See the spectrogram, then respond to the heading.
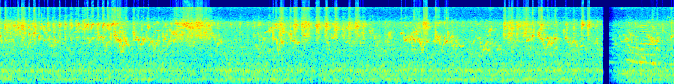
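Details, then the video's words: Very happy budgies chatter in a crowd, with squeaky whistles and warbled chirps rising and falling in bursts, cut by a sudden short silence near the end. "Australian parrots voice ☺️ Parrots very happy"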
